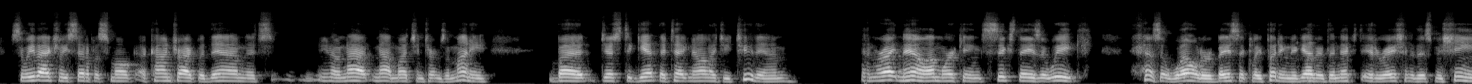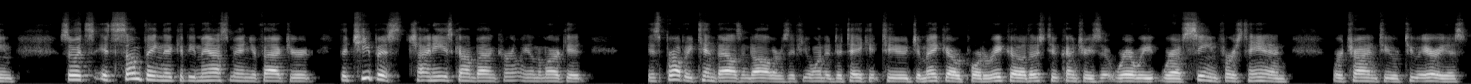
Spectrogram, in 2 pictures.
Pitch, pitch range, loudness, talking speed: 160 Hz, 150-175 Hz, -16 LUFS, 200 wpm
